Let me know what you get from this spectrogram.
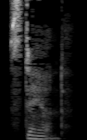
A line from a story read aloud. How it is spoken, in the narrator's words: he says softly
